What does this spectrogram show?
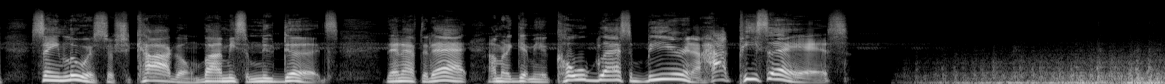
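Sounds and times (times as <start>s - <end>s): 
speech: 0.1s - 8.6s
passenger train running on rails: 9.0s - 11.6s.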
